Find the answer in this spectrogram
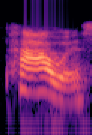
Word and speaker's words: Powys: This one's pronounced Powys, because this is exactly where my dad lives, actually, so I know that one.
